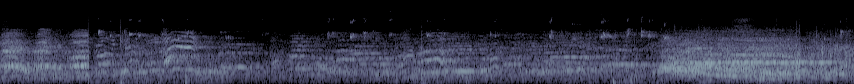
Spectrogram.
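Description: Basketball bouncing on a hardwood gym floor, with voices echoing in the gymnasium. Cheerleaders chant at the start, and the voices grow louder near the end.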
